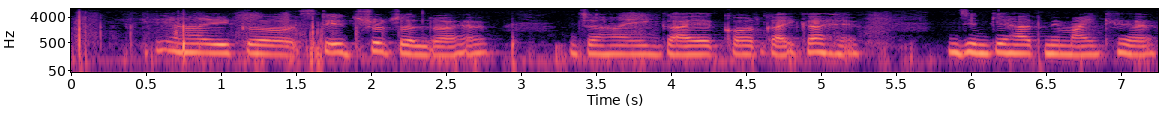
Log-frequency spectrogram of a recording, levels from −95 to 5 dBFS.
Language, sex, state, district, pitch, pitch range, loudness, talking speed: Hindi, female, Bihar, West Champaran, 210 Hz, 195-230 Hz, -24 LUFS, 150 wpm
